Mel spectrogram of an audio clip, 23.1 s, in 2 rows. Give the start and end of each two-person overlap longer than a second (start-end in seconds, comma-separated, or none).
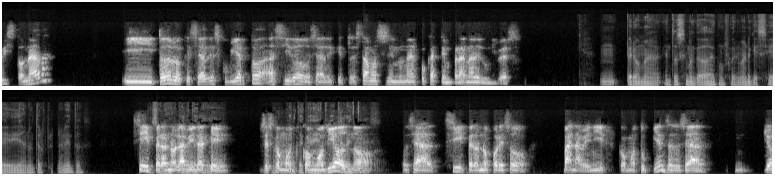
13.7-14.9, 15.6-17.2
